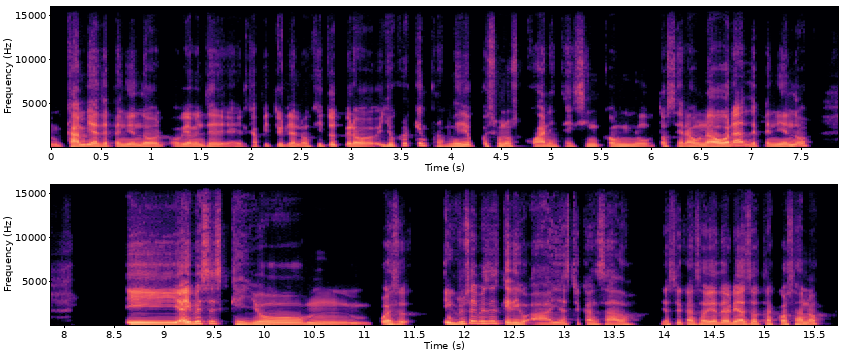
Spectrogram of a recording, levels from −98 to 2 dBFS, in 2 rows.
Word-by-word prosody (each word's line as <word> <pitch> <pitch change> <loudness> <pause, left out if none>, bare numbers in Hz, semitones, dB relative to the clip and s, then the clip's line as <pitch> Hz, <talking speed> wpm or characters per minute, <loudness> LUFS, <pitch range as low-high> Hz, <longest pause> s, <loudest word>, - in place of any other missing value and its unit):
cambia 160 +5 +4
dependiendo 125 0 -1
obviamente 125 +1 -2 0.3
el 120 - -14
capítulo 130 +3 -7
y - - -6
la 115 - +1
longitud, 125 +8 -4
pero 145 -2 0
yo 180 +4 -1
creo 230 +3 -7
que 240 - -2
en 225 - -6
promedio, 140 +2 -1
pues, 135 -4 -8
unos 150 0 -1
45 120 0 -4
minutos 115 +4 -3
será 120 0 -1
una 135 -1 +3
hora 145 +11 +4
dependiendo, 135 - -2 1.0
y 170 0 +6
hay 185 +3 +10
veces 225 +1 +1
que 145 -4 0
yo, 170 +4 +2
mm, 130 -2 -3
pues, 135 0 +3 0.4
incluso 175 +7 +2
hay 250 - -1
veces 240 0 -2
que 175 - +2
digo: 155 -1 +1
"ay, 160 +3 -4
ya 170 - -2
estoy 165 0 -12
cansado 135 -5 -3 0.2
ya 135 - -6
estoy 165 +4 -6
cansado, 140 -2 -1
ya 155 - +3
debería 150 -4 +3
ser 155 0 -1
otra 145 -2 -4
cosa, 140 -1 0
¿no?", 170 +8 -3
140 Hz, 180 wpm, -23 LUFS, 125-170 Hz, 1.0 s, hay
